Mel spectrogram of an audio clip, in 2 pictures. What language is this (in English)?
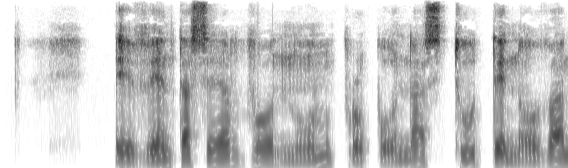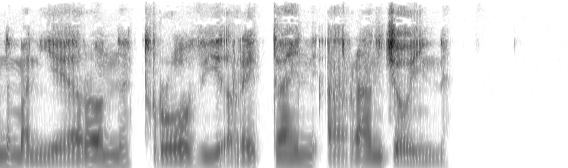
Esperanto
